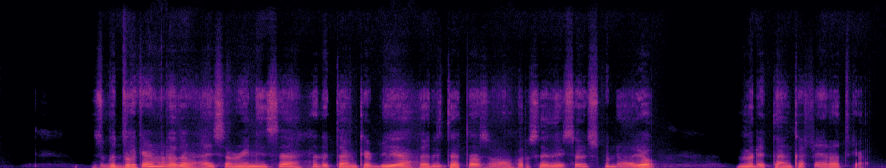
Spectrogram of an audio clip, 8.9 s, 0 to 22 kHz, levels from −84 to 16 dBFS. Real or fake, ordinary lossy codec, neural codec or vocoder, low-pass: fake; none; codec, 44.1 kHz, 2.6 kbps, DAC; none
